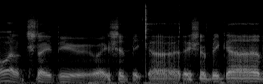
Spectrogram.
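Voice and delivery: very soft, half-voiced muttering; talking to self. Real, not acted. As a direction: murmur it while weighing a decision. Debating with self about food.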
